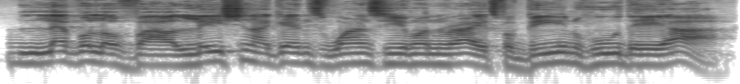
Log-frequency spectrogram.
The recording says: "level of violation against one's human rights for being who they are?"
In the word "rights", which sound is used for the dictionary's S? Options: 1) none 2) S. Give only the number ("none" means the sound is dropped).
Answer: 2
